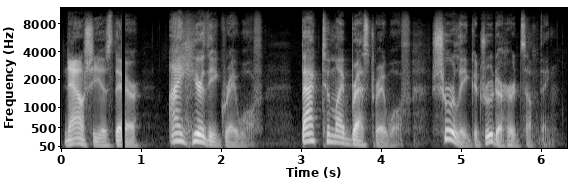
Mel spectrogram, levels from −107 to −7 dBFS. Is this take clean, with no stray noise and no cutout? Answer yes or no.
no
